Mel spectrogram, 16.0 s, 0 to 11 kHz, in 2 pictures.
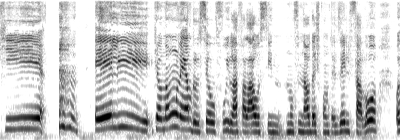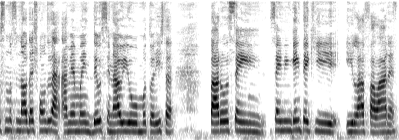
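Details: Adult Portuguese-speaking woman who says she has stuttered for more than 20 years, describing her stuttering as variable with avoidance of speaking situations; stuttering.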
